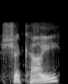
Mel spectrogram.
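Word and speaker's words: Shaddai: this name and the sefira a victory eternity pronounced shicai this is the holy name whose literal meaning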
